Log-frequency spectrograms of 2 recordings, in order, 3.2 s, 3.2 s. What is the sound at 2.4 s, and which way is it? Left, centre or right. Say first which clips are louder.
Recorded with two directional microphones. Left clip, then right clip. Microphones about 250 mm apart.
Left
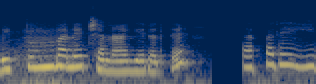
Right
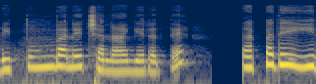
Speech: right 19 dB; right.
